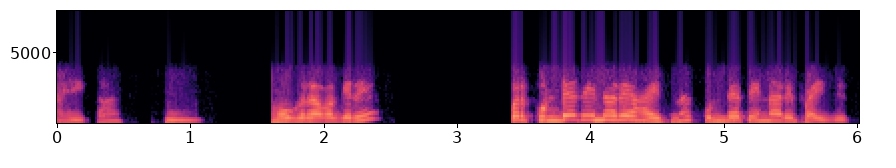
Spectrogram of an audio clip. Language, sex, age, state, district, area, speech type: Marathi, female, 45-60, Maharashtra, Nanded, urban, conversation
